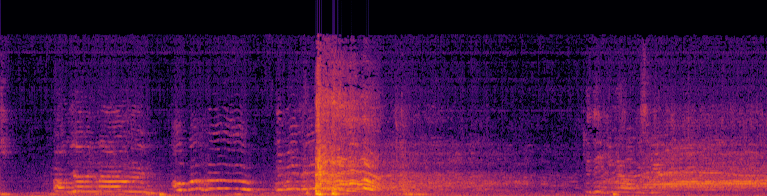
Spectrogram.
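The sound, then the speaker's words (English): A studio audience at a sitcom taping in London erupts in loud cheering and whooping, high excited cries rising over a dense wash of crowd noise and applause that swells, eases briefly, then builds again. “That applause has got to be the best ever.”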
